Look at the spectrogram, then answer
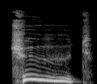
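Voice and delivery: sharp high "Küt!" for a stone strike; thud sound. A narrator's reading. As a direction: snap out the impact noise. Stone hits forehead. (taşın çarpma sesi, keskin "Küt!")

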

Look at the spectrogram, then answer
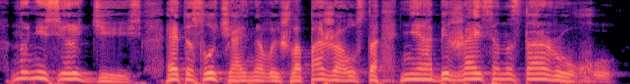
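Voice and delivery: высокий, медленный голос старухи; ноет, упрашивает, как старушка; старушечий голос. A narrator's reading. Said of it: "занудил надтреснутый голос". (высокий дребезжащий старушечий голос)

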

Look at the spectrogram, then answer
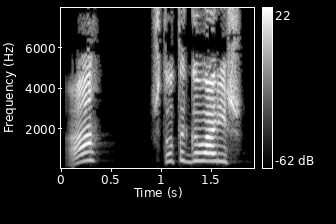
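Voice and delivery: very high, loud creature voice; loud, high, innocent query; feigned deafness. A narrator's reading. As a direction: pretend you can't hear a thing. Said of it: "Корняга вдруг скоропостижно оглох".

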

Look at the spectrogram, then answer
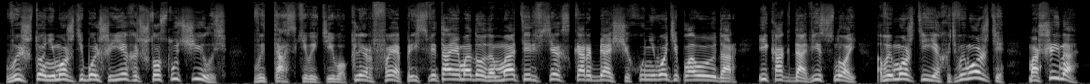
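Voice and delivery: high, loud frantic questions; panicked coach. A narrator's reading. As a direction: shout in a panic. Coach panicking at stopped car.

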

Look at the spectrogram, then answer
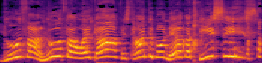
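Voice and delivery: high, loud, hammed-up German accent; amateur German accent. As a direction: rouse a sleeper in a badly faked German accent. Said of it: "best German accent I can do".

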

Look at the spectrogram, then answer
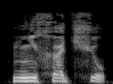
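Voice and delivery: high petulant pout; whiny spoiled pouty drawl. A narrator's reading. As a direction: whine like a spoiled child. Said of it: "закапризничала она".

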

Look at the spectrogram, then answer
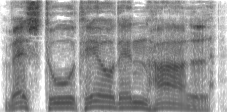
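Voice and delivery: slow, high, ringing salute; called out. Acted. Eomer hailing the restored king, slow ringing cry. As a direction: hail the king with a drawn-out call. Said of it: "rief Eomer".

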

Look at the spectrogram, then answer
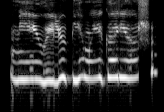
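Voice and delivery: high, monotone lament; sobbing wail. A narrator's reading. Salesgirl sobs for her husband, high wail. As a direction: whine out endearments on one high note. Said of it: "рыдающую девушку".

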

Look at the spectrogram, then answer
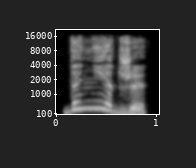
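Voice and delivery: high-pitched irritated retort. A narrator's reading. Heroine answers the prince's question, irritated. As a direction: toss it back in irritation. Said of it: "раздражённо бросила".

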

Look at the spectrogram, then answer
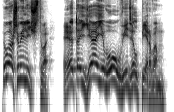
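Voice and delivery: high, insistent call; booming cry. A narrator's reading. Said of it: "крикнул второй зычно".

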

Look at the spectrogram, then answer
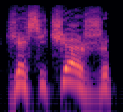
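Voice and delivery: loud, high, impassioned confession; rapturous remorse. A narrator's reading. Alyosha confessing to Natasha in the flat, remorseful outburst. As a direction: confess in a gush of repentance. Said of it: "с восторгом и с раскаянием".

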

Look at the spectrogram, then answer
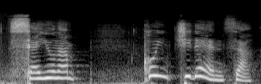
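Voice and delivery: high, slow, drawn-out angry retort; furious. A narrator's reading. Pale boy answers his bully, furious. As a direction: throw it back as a heavy insult. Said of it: "disse Walter furioso".

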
